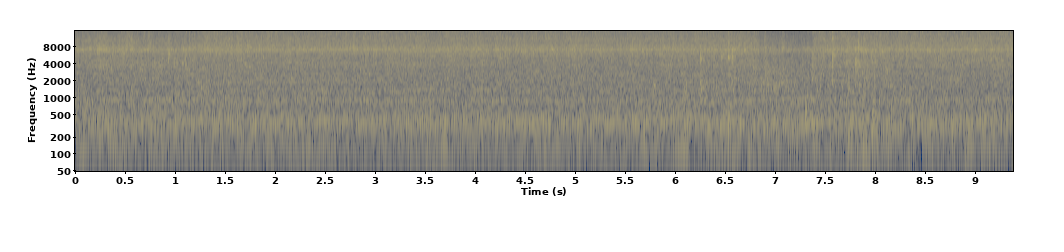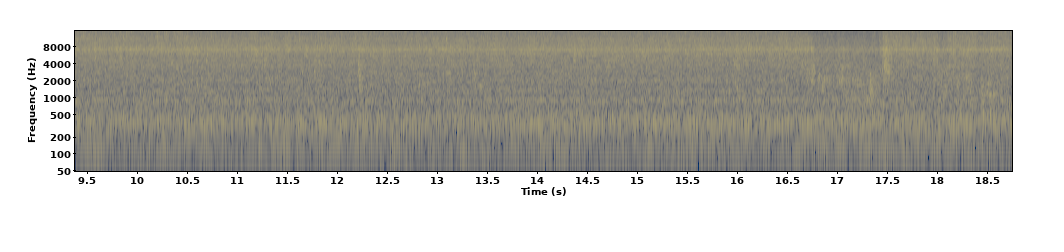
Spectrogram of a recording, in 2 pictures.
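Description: Tap water runs steadily into a sink for rinsing after a straight-razor shave, a constant loud gushing splash with no pauses.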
